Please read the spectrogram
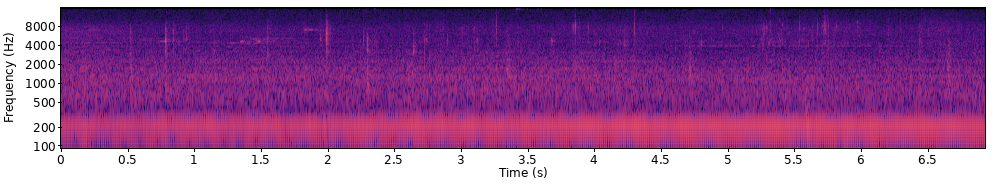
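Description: Honda 8 hp four-stroke outboard motor running steadily at speed, driving a small open boat: an even hum that grows a little louder past the middle as the boat comes closer.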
